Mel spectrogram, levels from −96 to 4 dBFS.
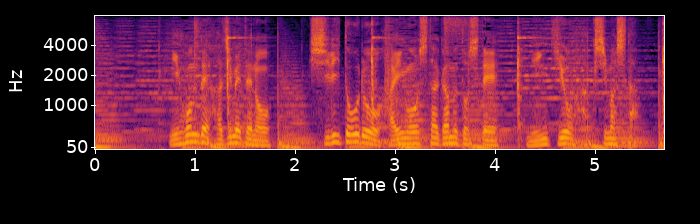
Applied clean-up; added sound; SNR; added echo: none; Hammer; 13 dB; none.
